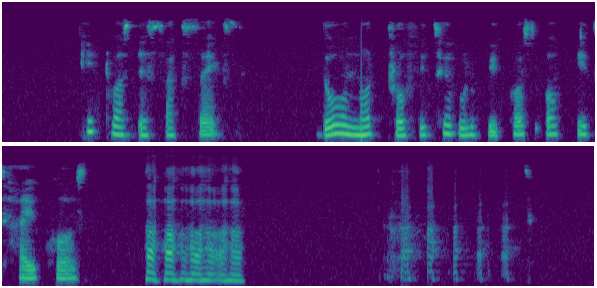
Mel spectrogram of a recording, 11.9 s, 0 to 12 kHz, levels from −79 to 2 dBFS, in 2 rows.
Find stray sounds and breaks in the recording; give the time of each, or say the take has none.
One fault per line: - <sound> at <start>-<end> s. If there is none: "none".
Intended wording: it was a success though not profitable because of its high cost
- laugh at 7.4-8.4 s
- laugh at 9.7-11.1 s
